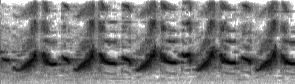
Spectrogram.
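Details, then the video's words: Chinese hwamei in morning singing practice for contests, repeating one ringing rising-and-falling whistled phrase five times at an even pace, clean and loud. "Hoạ Mi Hót Đấu /hoạ mi hót sáng luyện giọng"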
